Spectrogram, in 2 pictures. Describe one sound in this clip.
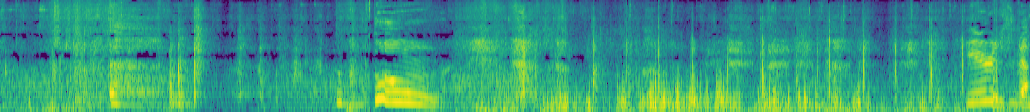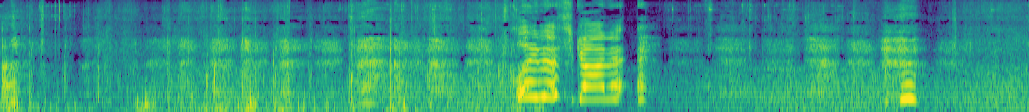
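A dog yelps and whines in short, high cries.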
